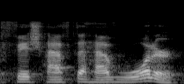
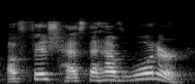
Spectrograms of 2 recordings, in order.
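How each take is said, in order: First: Said in the usual way. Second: Put-on higher, louder urgent child voice; boy's urgent plea. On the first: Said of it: "remember what we said". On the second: Boy insisting to the policeman, higher and urgent. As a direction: plead like a worried boy. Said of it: "I said to the policeman".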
